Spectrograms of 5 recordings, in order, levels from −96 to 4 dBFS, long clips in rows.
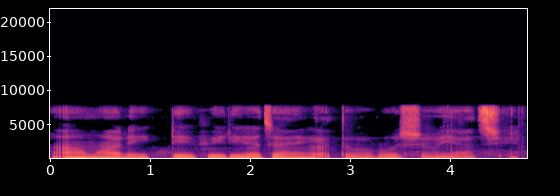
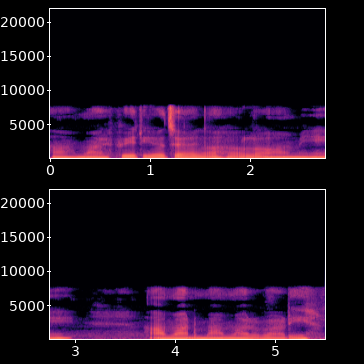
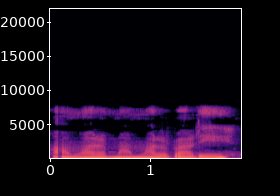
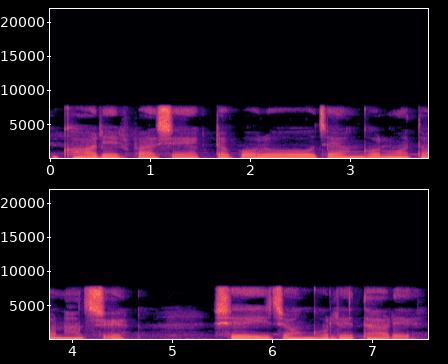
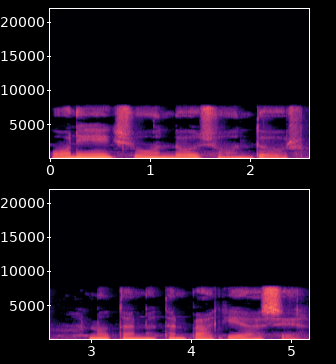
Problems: background sounds at intervals, continuous background conversations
